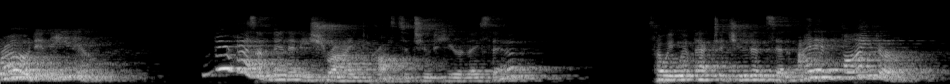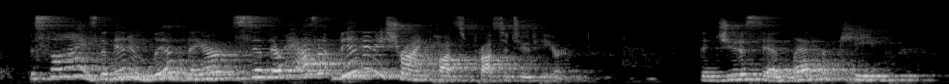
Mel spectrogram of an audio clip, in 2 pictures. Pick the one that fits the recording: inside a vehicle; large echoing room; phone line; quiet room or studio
large echoing room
